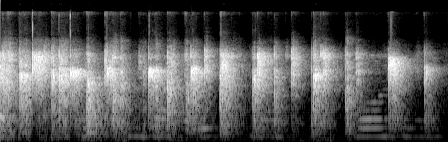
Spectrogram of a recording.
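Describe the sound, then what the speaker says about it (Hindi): Children in a Bible class clapping loudly for a girl who recited a verse, a run of sharp, close, fairly even claps in a quick rhythm, with a brief voice cutting in near the end. "जोरदार तालियां मलाइका के लिए"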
